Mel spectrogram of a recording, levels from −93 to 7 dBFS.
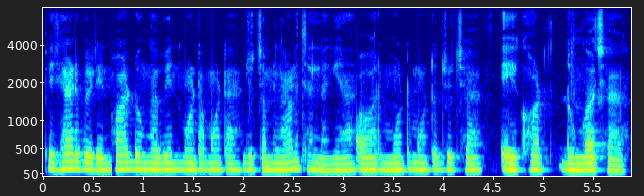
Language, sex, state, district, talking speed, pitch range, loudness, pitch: Hindi, male, Uttarakhand, Uttarkashi, 205 wpm, 115-120 Hz, -37 LUFS, 120 Hz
